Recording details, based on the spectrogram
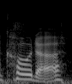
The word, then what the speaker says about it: Coda: Wilder, before we get going on Coda, which is the way you pronounce the movie we're doing today, which rhymes with Yoda,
